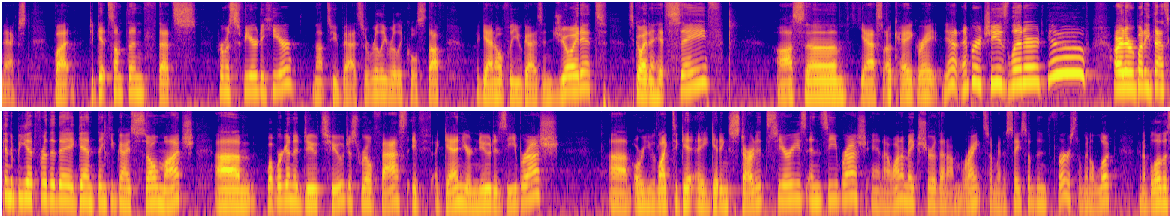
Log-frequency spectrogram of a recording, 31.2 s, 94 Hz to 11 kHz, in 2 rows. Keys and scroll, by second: 1.6 Escape.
